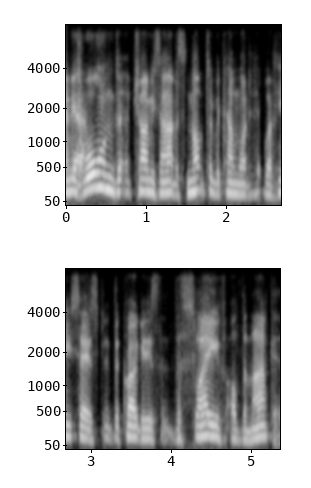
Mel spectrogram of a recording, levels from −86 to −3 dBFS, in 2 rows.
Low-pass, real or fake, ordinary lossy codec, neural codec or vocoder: 7.2 kHz; fake; Opus, 32 kbps; codec, 44.1 kHz, 2.6 kbps, SNAC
